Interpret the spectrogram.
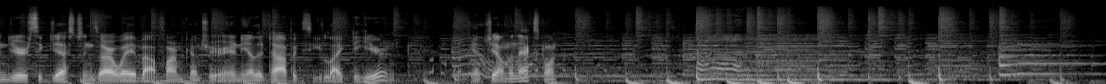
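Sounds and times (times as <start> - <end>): steady drum beat: 0.8 - 10.8
electric guitar: 4.0 - 11.0.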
